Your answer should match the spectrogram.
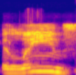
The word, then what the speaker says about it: Elaine: When people say Elaine's name, they always add the phrase, rhymes with pain.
